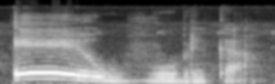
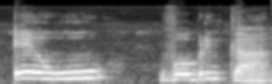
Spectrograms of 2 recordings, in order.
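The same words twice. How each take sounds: First: The e in 'eu' sounds stronger than the u. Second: The u in 'eu' sounds stronger than the e. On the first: The speaker calls it right. "a gente fala eu vou brincar" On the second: The speaker calls it wrong. "A gente não fala eu"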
